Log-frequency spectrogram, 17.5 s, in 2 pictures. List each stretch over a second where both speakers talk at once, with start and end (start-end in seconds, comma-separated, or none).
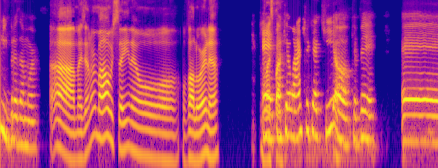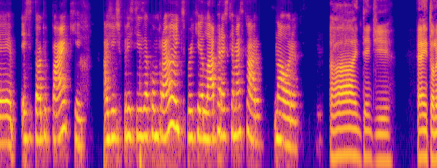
none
